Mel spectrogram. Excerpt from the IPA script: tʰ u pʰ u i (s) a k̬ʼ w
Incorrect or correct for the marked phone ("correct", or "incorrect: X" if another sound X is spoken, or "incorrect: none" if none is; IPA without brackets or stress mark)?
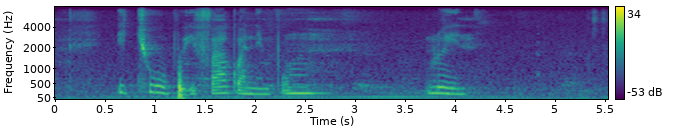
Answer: incorrect: f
